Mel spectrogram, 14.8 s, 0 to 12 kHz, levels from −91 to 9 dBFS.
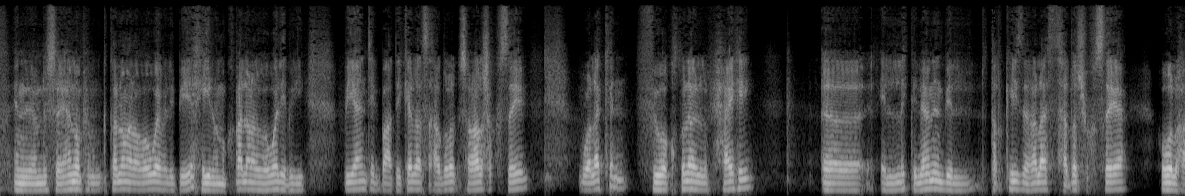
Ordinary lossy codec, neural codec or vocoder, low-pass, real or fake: MP3, 48 kbps; codec, 16 kHz in and 24 kHz out, 0.4 kbps, LongCat-Audio-Codec, fine tuned four codebook decoder; 10.8 kHz; fake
